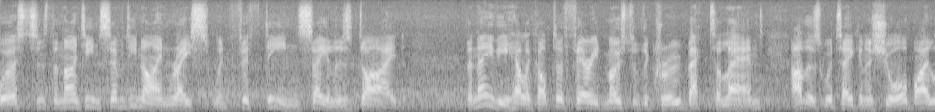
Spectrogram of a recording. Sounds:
speech

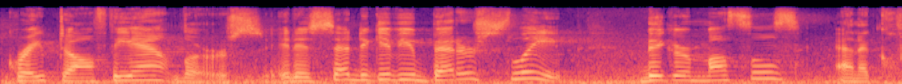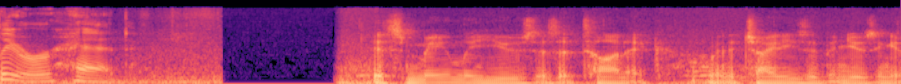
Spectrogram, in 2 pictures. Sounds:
speech

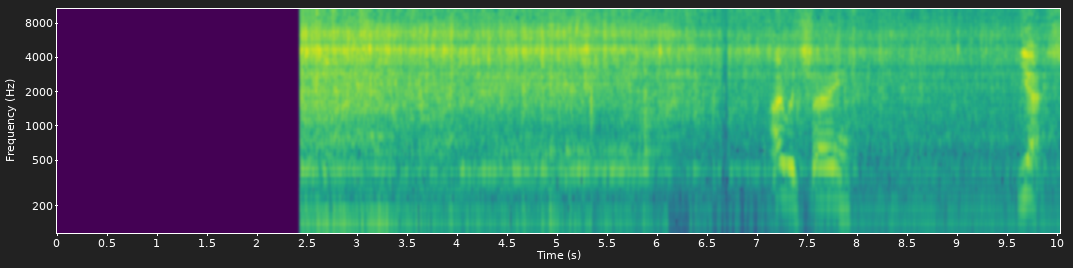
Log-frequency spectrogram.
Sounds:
speech

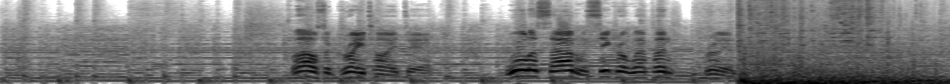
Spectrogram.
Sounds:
boom
music
speech

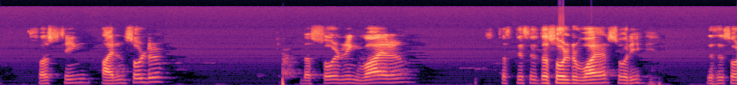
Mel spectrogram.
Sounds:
speech

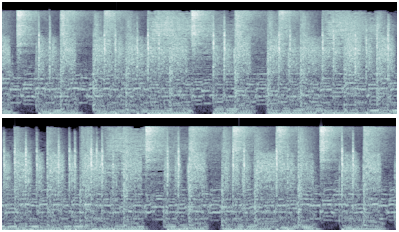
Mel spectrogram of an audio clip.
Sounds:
music

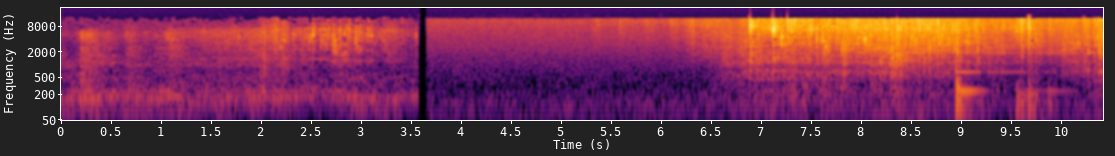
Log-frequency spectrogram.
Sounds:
squishing water

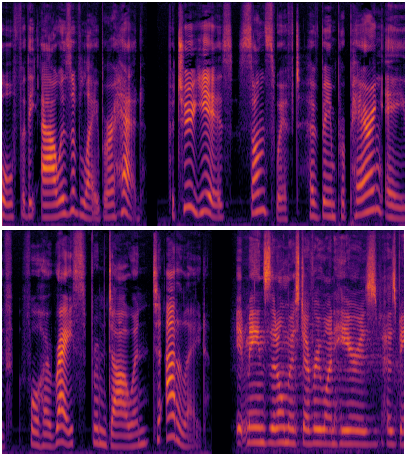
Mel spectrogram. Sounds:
speech

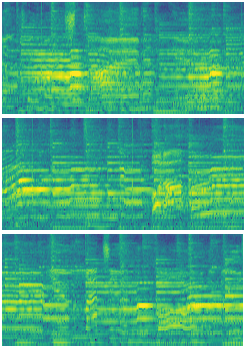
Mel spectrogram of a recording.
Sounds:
guitar
plucked string instrument
musical instrument
music
strum

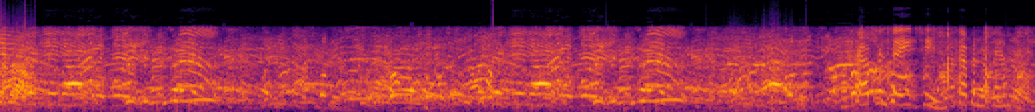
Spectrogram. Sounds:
speech

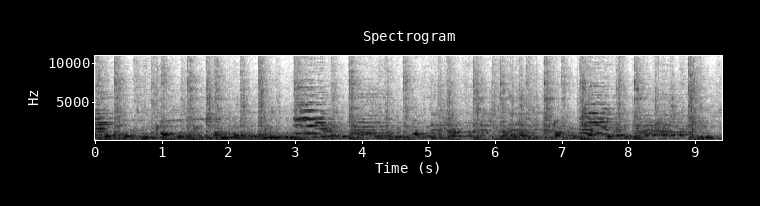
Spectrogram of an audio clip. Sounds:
music

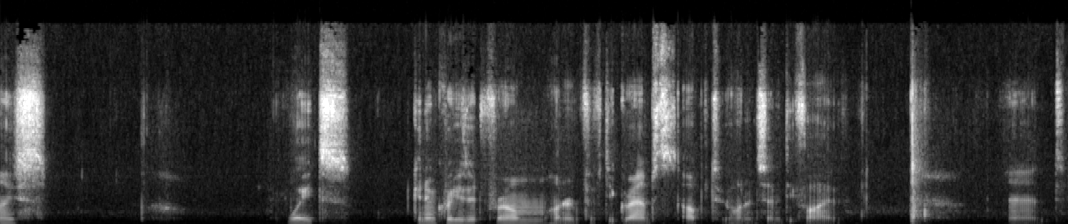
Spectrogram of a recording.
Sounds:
speech

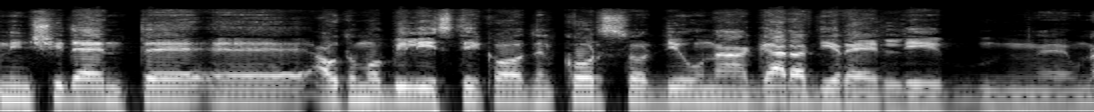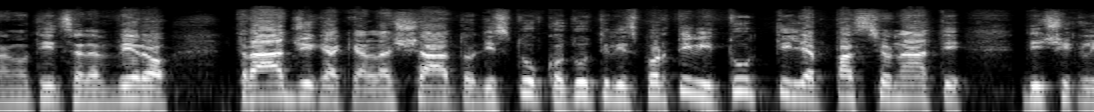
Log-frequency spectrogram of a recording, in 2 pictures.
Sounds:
speech

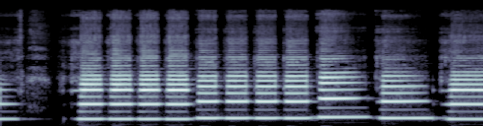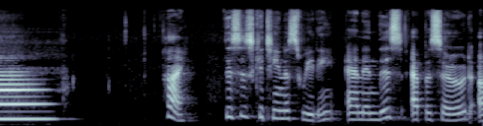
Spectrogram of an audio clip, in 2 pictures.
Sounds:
playing clarinet

